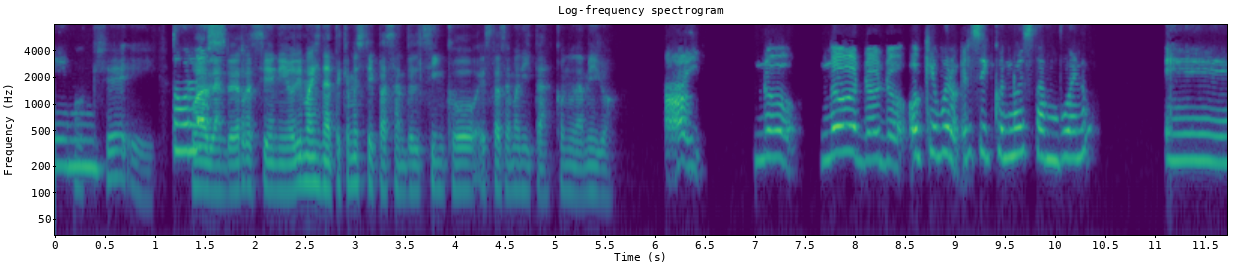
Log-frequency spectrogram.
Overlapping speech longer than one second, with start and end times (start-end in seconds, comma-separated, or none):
none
